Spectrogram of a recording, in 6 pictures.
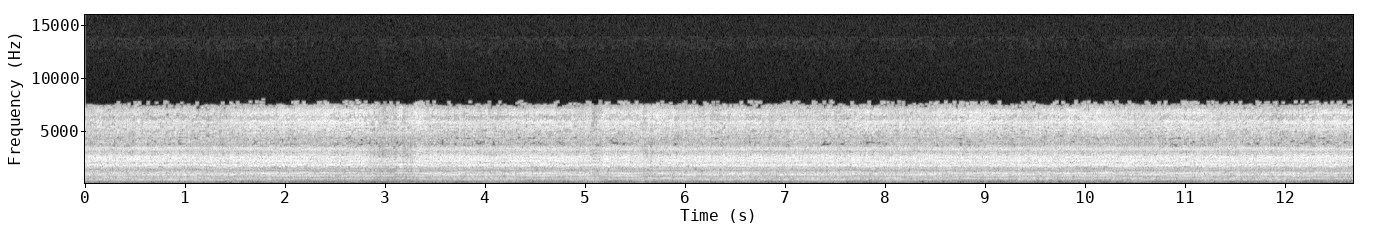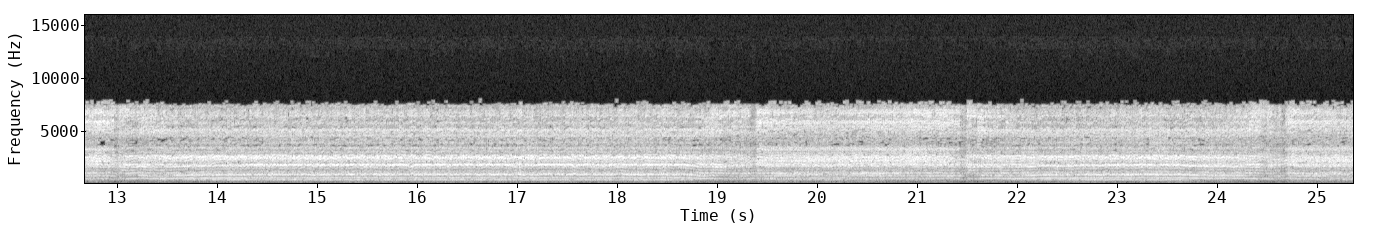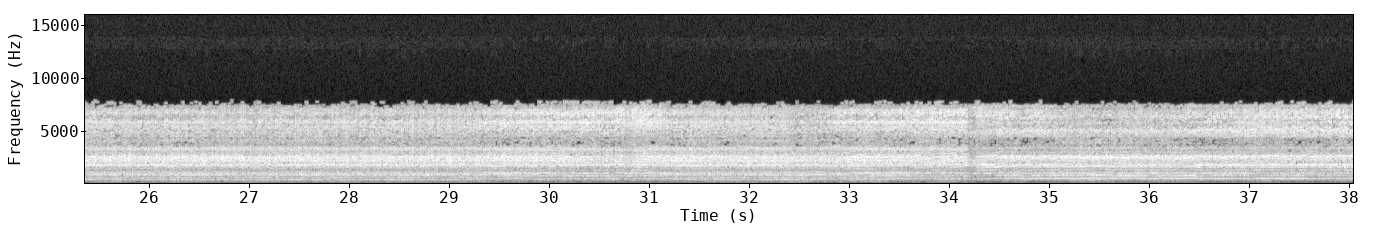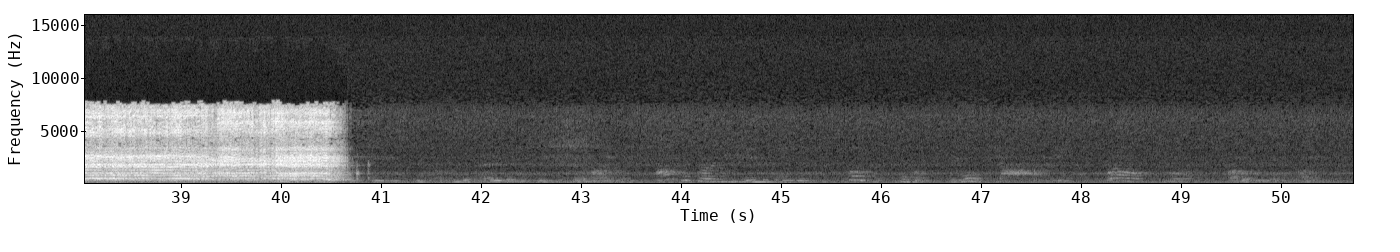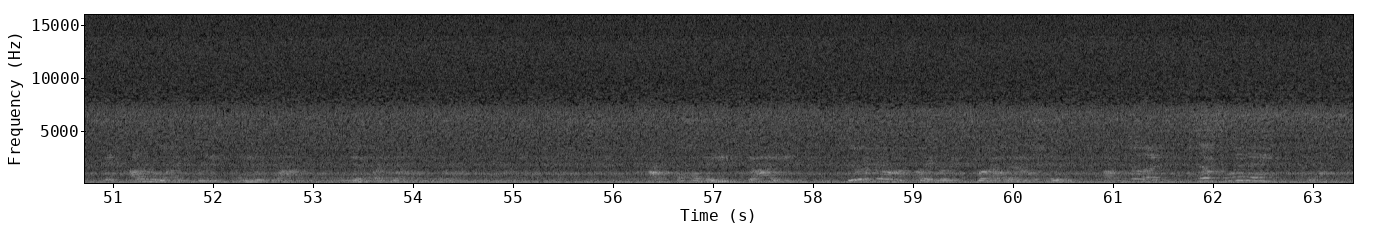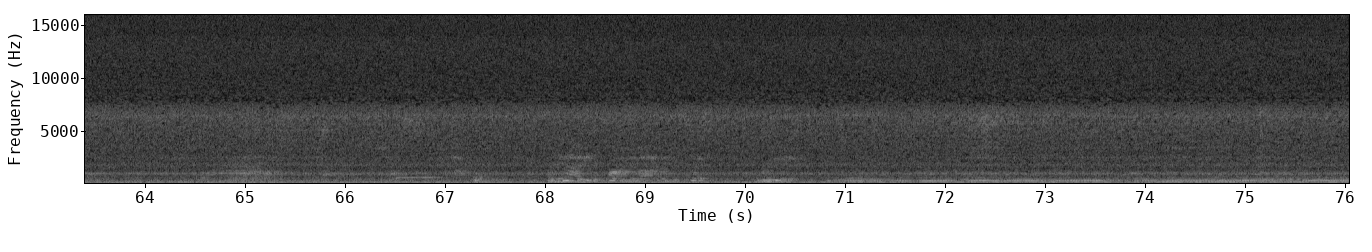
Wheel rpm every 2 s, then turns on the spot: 70, 70, 70, 70, 70, 70, 70, 70, 70, 70, 70, 70, 70, 70, 70, 70, 70, 70, 70, 70, 10, 0, 0, 0, 0, 0, 0, 0, 0, 0, 0, 0, 0, 0, 0, 0, 0, 0.
none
